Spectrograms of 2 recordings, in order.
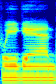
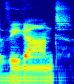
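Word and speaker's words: Weigandt: this is weant uh probably pronounced weand the same way or you know the German Way of uh vant vand um because it's w e i g- n d t which is the old German spelling of it uh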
